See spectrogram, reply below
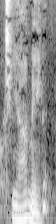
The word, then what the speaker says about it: Tiaamii: Oh, God, Princess Tiami Andre. Because they combined their mom's names to come up with Tiami. And they also... – Tiami. – Mind you, it's spelled T-I-A-A-M-I-I.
